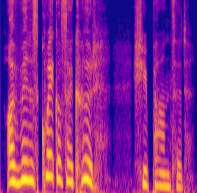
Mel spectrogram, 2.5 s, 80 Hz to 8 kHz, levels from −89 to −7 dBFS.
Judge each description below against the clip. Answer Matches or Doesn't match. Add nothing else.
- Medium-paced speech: Doesn't match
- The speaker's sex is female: Matches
